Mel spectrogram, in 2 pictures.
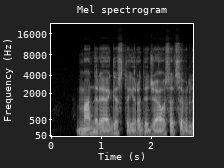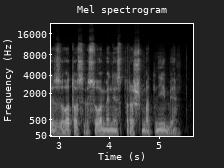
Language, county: Lithuanian, Marijampolė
